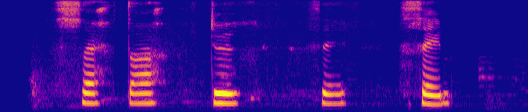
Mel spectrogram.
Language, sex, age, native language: Icelandic, female, 9, Icelandic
